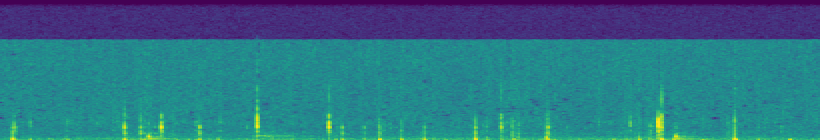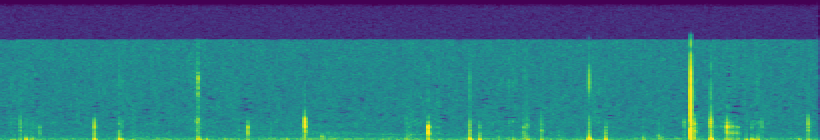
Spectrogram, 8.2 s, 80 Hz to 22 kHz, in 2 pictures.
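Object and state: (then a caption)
Metal mic capsules on a handheld recorder. Long glitter nails tap and scratch the metal mic capsules of a small black handheld Tascam recorder. About 19 sharp, dry clicks with bright edges stand out over a quiet, steady low hum. Soft scratching fills the gaps between them.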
